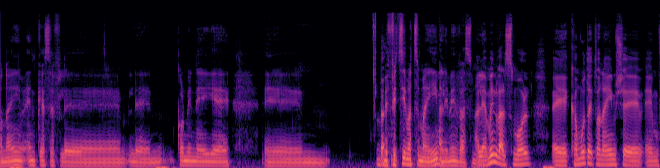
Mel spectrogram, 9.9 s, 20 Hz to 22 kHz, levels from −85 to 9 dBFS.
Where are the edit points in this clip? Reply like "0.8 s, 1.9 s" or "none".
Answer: 6.6 s

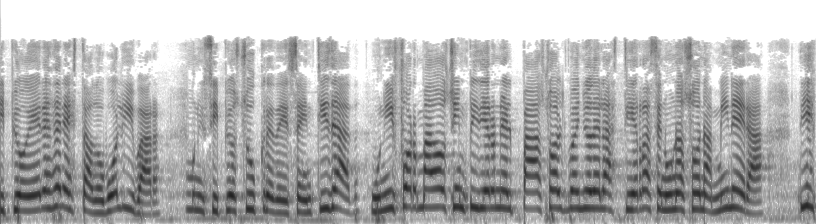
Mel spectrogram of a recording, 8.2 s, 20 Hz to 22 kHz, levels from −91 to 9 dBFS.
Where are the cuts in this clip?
1.8 s, 3.7 s

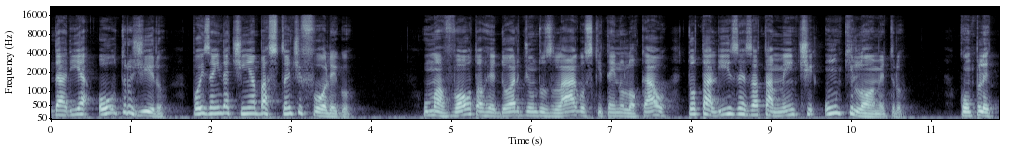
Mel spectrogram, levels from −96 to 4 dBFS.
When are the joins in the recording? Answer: 4.4 s

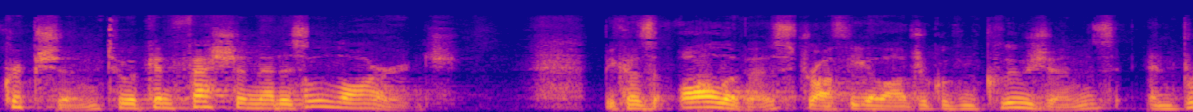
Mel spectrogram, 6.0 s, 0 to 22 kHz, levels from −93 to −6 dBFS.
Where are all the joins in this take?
1.5 s, 2.9 s

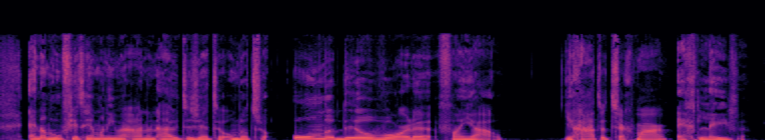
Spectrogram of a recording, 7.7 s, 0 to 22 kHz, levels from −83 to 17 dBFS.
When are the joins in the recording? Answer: 6.7 s

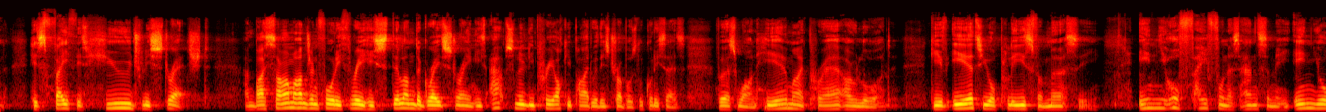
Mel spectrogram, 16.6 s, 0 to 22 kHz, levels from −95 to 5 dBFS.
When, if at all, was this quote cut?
none

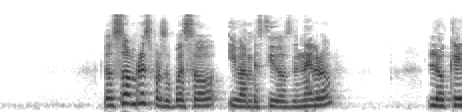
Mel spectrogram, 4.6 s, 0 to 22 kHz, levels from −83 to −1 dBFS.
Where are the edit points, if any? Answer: none

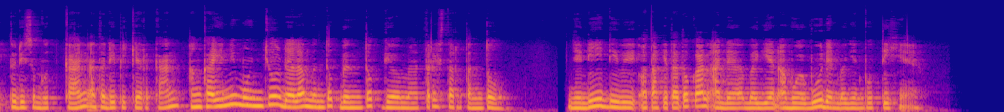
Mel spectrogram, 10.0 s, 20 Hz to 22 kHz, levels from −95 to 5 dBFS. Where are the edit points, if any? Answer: 5.6 s

